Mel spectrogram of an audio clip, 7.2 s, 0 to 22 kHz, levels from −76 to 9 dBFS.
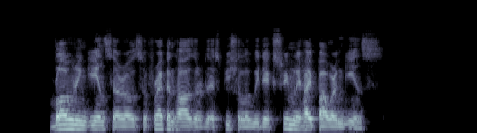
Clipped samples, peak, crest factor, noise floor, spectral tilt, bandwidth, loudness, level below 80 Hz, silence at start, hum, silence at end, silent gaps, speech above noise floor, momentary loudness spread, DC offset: under 0.1%; -2 dBFS; 18 dB; under -90 dBFS; -6.5 dB/octave; 8 kHz; -18 LUFS; -60 dBFS; 0.75 s; none; 1.55 s; none; over 72 dB; 11 LU; under 0.1%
